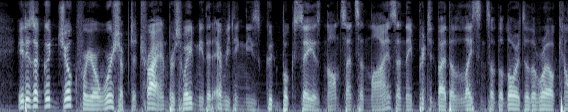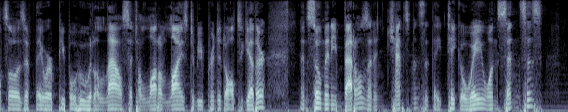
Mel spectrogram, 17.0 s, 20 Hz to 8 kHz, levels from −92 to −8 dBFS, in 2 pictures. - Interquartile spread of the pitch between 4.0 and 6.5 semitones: No, average, 3.5 semitones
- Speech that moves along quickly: Yes, fast, 230 wpm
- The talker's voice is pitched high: No, low, 105 Hz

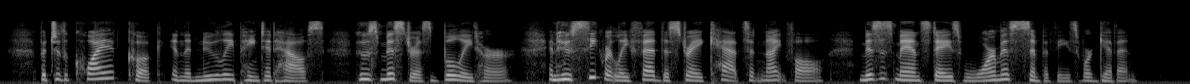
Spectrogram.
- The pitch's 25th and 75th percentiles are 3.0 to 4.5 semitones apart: No, average, 5.0 semitones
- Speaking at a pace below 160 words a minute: Yes, average, 145 wpm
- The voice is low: No, high, 190 Hz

